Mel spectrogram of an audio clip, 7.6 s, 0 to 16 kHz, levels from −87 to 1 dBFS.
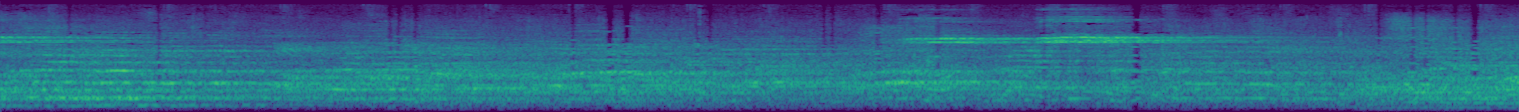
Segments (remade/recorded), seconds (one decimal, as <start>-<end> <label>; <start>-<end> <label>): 0.0-4.2 recorded; 4.2-5.8 remade; 5.8-7.6 recorded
